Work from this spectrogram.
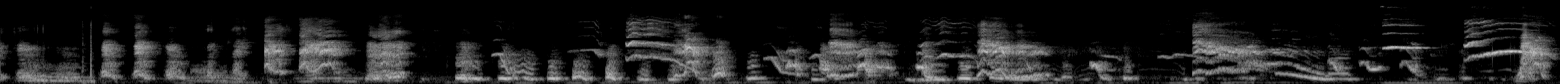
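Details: Several 25-day-old Husky puppies whose eyes have just opened, playing: a near-constant overlapping chatter of yips, squeaky barks, little growls and wavering whines with hardly a pause.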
